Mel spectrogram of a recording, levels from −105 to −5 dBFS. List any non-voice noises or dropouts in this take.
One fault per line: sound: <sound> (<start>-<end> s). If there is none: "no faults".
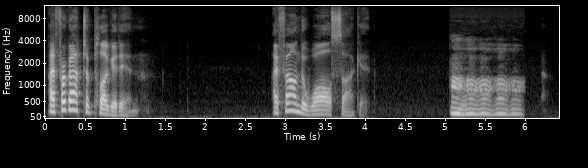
sound: laugh (5.0-6.0 s)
